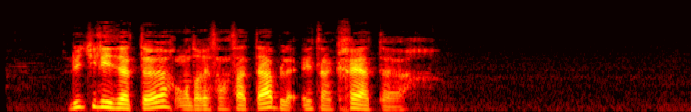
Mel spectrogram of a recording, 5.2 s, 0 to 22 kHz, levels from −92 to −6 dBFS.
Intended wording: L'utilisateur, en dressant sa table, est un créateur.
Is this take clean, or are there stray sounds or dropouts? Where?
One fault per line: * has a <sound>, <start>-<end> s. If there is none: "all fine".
all fine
